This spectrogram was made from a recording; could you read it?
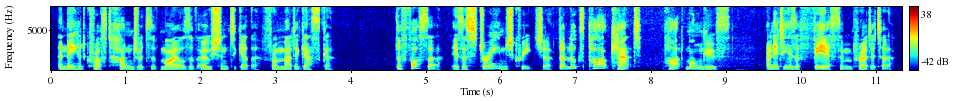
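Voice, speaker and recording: A man's voice: mid-range voice, fairly bright tone, dry recording. A man reading scripted storybook narration as the narrator.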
